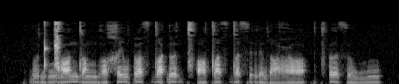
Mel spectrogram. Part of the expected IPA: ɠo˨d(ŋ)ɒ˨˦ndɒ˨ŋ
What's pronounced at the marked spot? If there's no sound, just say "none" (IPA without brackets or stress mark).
ŋ͡ǁ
